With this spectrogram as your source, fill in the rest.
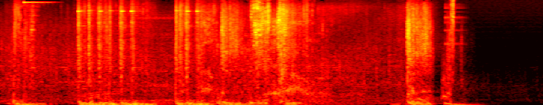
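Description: A shotgun fires with loud, booming blasts.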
